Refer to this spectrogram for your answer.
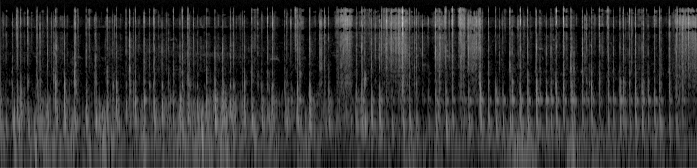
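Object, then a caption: Weathered wooden dock planks. Long blue nails tap rapidly across solid, weathered wooden dock planks in a steady run of quick, dull, low knocks. Each tap dies out almost at once, leaving a hollow, woody patter with little brightness.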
